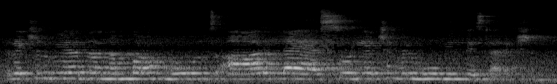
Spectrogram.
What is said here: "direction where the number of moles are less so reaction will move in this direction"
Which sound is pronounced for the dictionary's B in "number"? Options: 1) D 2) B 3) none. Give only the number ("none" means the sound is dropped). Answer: 2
